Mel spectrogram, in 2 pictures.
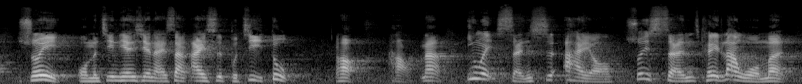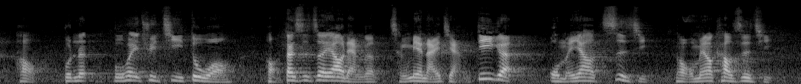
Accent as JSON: {"language": "Chinese", "country": "China", "said": "所以我们中国人里面有一个文人相亲，或是同行相忌"}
